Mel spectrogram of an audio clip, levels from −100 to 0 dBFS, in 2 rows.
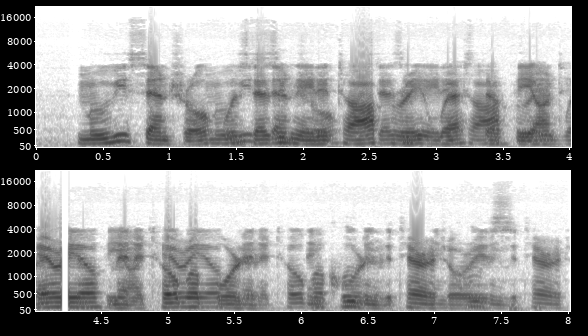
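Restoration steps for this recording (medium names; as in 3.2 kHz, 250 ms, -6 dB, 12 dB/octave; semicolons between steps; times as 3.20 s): clip repair -17.5 dBFS; room tone fill 4.20–4.26 s; inverse comb 938 ms -6.5 dB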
